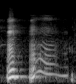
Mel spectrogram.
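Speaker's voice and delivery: high excited giggle; shy giddy giggle. Acted. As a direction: giggle like a girl with a crush. Giggles naming Arnold.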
